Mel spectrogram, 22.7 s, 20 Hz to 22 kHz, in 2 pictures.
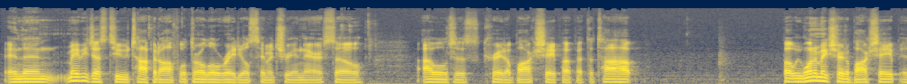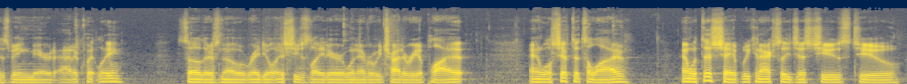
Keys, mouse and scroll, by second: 0.3 click, 0.7 click, 1.3-3.5 middle drag, 2.3 click, 3.4-5.9 drag, 5.9-10.4 drag, 7.6-12.2 middle drag, 10.4 1, 12.2 b, 13.2-13.6 scroll down 2, 13.6-15.0 scroll down 7, 15.0 click, 17.1 shift+click, 17.8-21.2 shift+middle drag, 18.9 q.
